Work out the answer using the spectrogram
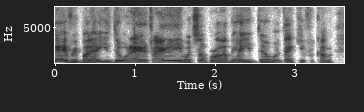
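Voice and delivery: high-energy, pumped-up, lively, adrenaline-fueled voice. Demonstrating an upbeat way to open a video, the speaker greets viewers with an energetic greeting. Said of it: "You get a little more adrenaline".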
